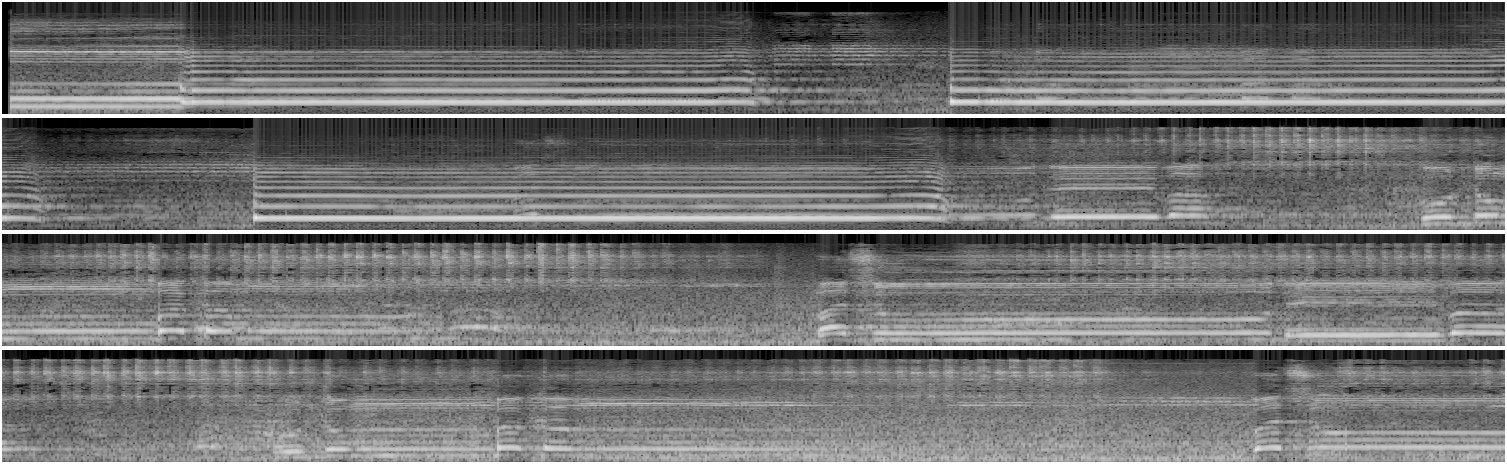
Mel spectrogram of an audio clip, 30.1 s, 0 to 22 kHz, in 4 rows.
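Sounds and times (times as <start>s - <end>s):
conch shell blowing: 0.8s - 12.6s, 25.3s - 29.8s.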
